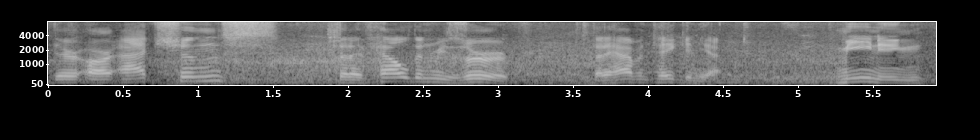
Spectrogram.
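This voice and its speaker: A man protesting outdoors, talking in an animated, indignant way and laughing often. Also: on the high side, unhurried. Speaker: street protester. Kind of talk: casual outdoor conversation. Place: outdoors on a city street. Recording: outdoor traffic noise.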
